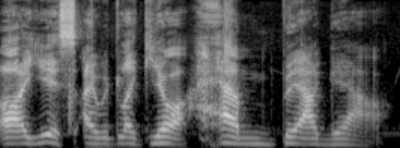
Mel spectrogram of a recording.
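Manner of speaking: slow French accent putting on an English accent. Showing what a Frenchman impersonating an Englishman sounds like: Frenchman impersonating an Englishman. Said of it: "what a Frenchman impersonating an Englishman would be like".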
